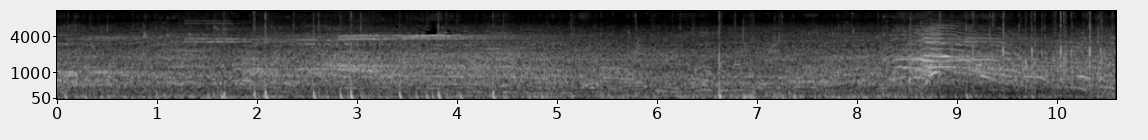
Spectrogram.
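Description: Volleyball hall din: a steady background of crowd chatter with scattered sharp smacks of volleyballs being hit and bouncing. About nine seconds in, a short burst of shouts and cheers goes up as the point is won.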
